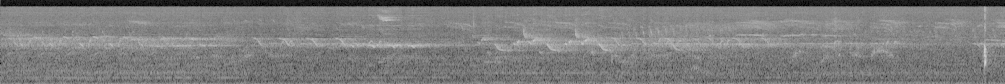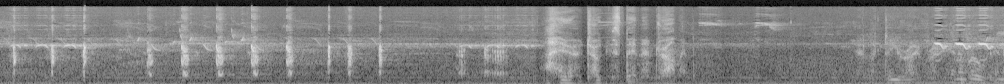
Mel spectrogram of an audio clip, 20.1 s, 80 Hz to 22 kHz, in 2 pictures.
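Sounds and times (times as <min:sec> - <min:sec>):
sharp turkey calls: 0:09.8 - 0:14.0, 0:14.6 - 0:15.2
turkey gobbling: 0:09.8 - 0:14.0, 0:14.6 - 0:15.2.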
